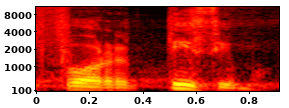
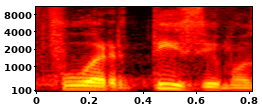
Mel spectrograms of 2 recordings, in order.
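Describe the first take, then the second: First: The first syllable has a plain 'o' vowel. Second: The first syllable has the diphthong 'ue'. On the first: The speaker calls it right. "se dice fortísimo" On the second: The speaker calls it wrong. "nunca diga fuertísimo"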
